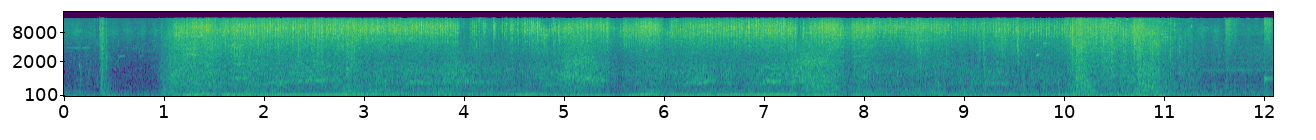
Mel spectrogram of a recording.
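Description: A truck engine roars and revs as it drives.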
